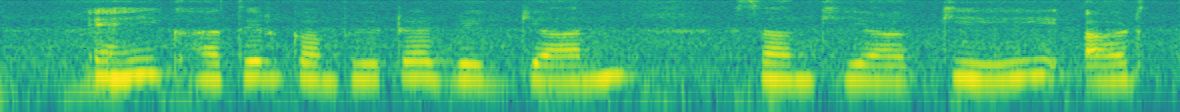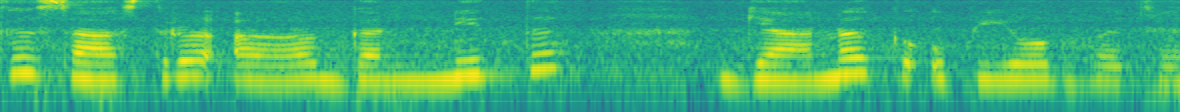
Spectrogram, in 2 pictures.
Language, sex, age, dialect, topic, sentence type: Maithili, female, 18-24, Eastern / Thethi, banking, statement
